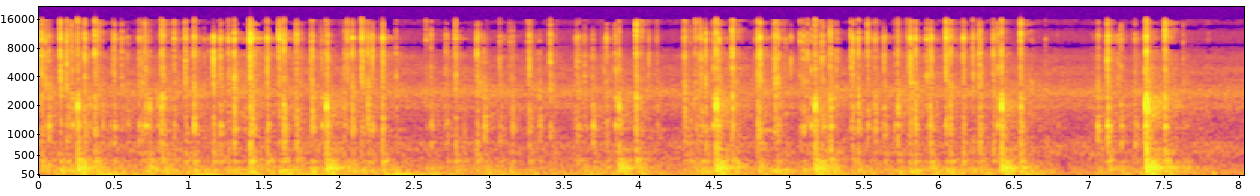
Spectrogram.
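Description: Fingertips and long nails type continuously on a black plastic mechanical keyboard with a purple backlight, tapping the keys. A steady stream of quick, dry plastic clicks and clacks is heard, with bright, short-lived taps and a few louder key strikes standing out.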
